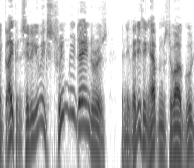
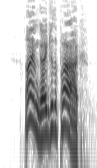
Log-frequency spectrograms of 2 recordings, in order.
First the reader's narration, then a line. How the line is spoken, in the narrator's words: he cried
